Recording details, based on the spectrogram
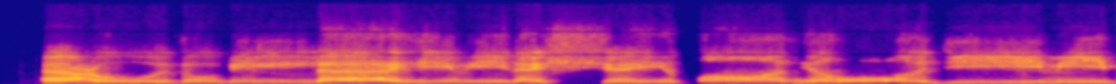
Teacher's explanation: Raji tadi, rajinya dua harakat ya.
